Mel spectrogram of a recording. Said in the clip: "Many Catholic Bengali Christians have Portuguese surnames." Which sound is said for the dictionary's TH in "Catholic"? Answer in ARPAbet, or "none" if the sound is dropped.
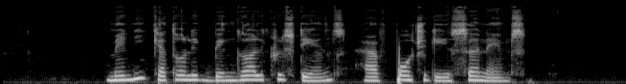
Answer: T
